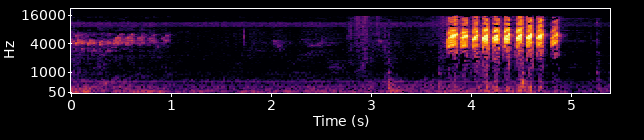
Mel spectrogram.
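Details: Flamboyan bird singing loudly in gacor style: after a faint high trill, a burst of about eleven rapid, harsh, high-pitched pulses pours out in roughly one second, then stops abruptly.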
